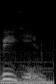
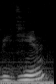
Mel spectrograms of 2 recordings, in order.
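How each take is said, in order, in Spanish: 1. El acento está en la primera sílaba. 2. El acento está en la segunda sílaba. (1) "No decimos begin" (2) "entonces es begin. El acento... está en la segunda sílaba"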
